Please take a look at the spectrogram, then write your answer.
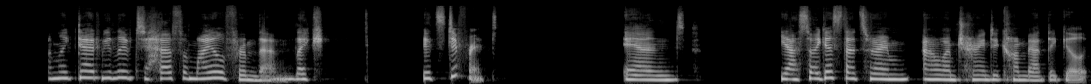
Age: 30-49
